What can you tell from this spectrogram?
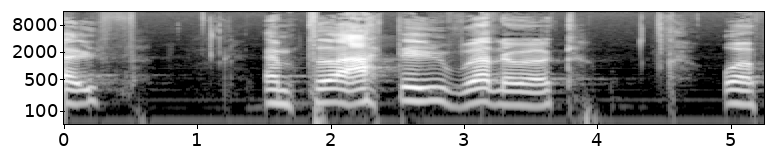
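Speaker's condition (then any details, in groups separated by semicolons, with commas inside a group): Cerebral palsy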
